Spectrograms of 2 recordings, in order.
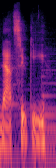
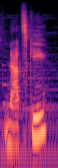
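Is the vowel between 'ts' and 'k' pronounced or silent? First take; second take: pronounced; silent. First: The u after ts is clearly pronounced. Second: The u after ts is silent, like ski. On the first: This is the pronunciation adapted for English speakers. "they pronounce it" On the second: This is the original Japanese pronunciation. "the way you're supposed to pronounce her name"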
